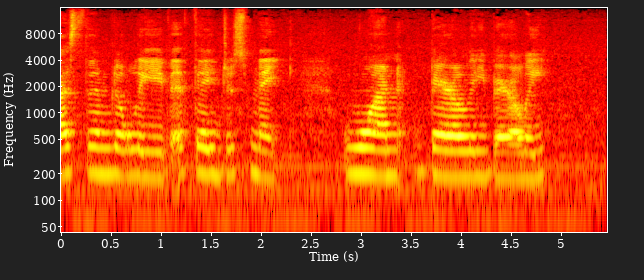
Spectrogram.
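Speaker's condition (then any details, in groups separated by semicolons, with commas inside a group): Cerebral palsy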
